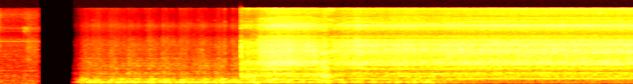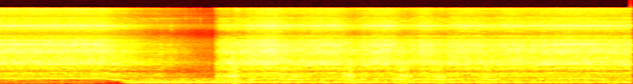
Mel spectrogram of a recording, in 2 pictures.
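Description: A blender motor starts and whirs loudly and steadily.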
